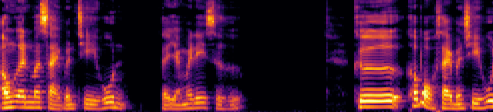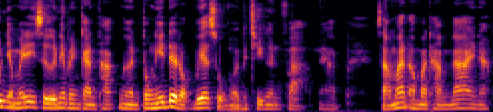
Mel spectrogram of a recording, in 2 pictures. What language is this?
Thai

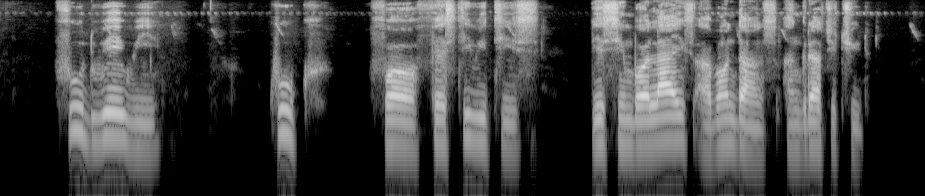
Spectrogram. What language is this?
Nigerian Pidgin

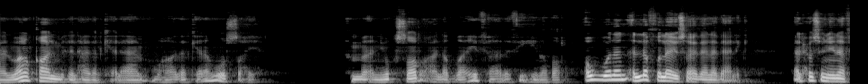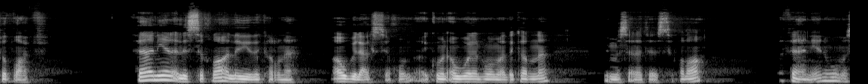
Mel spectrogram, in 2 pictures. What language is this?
Arabic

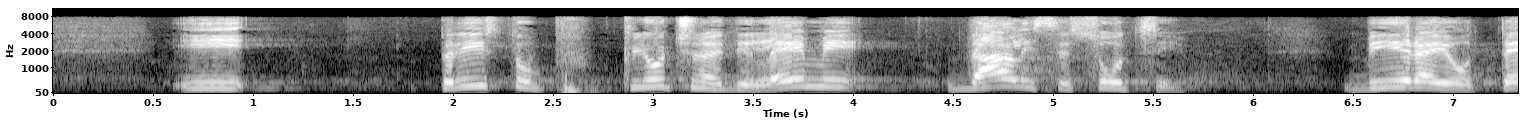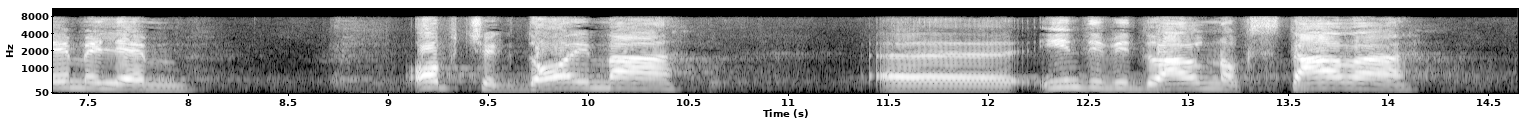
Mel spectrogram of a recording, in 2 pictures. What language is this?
Croatian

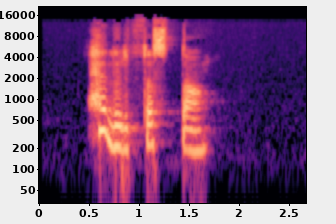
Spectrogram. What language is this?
Kabyle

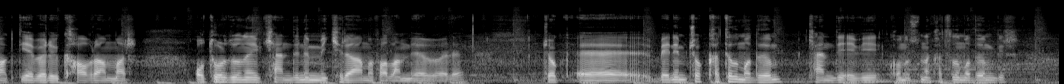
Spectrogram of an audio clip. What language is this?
Turkish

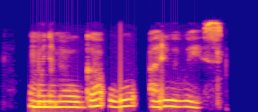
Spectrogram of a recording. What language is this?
Kinyarwanda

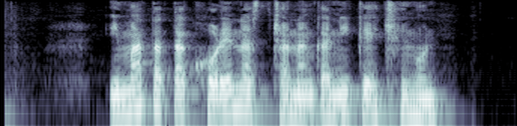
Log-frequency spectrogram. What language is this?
Western Highland Purepecha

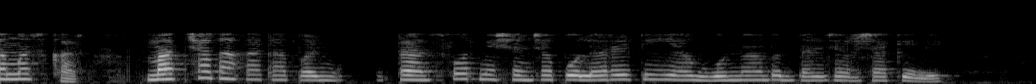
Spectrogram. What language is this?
Marathi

